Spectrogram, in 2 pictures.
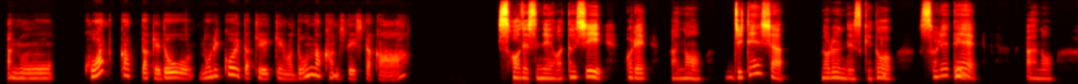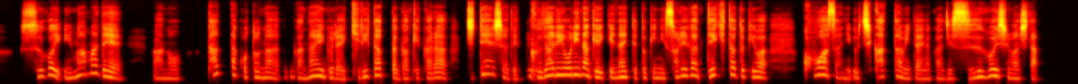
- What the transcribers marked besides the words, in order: none
- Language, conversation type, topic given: Japanese, podcast, 怖かったけれど乗り越えた経験は、どのようなものでしたか？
